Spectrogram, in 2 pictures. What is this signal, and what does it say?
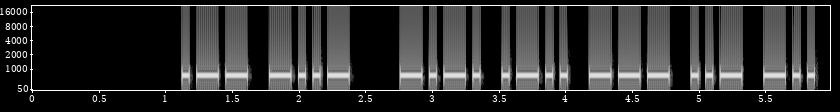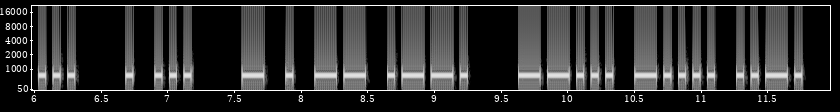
Morse code, heard as a keyed tone, about 22 wpm, 700 Hz. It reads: WX CLOUDS ES TEMP 76F
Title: K1USN SST QSO Practice 22wpm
